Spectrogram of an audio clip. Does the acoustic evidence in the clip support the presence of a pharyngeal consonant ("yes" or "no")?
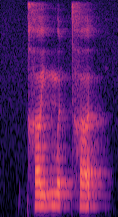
no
